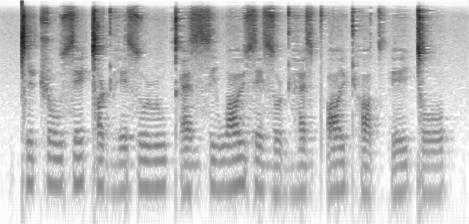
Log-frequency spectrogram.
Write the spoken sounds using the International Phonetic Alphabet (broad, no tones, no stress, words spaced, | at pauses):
ǀiʈ͡ʂou̯seǀɒ ɖʱesuɭukʼæz siwɒy̯se zoɖʱæzpʼɒi̯ʈʰɒ t͡sʼei̯ǀo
